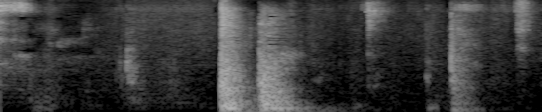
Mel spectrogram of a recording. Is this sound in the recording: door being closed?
yes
